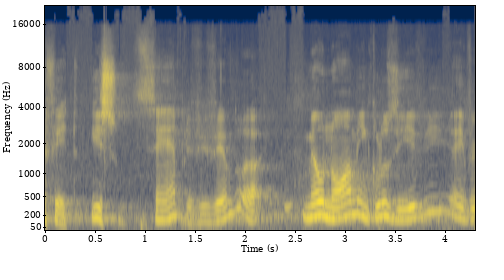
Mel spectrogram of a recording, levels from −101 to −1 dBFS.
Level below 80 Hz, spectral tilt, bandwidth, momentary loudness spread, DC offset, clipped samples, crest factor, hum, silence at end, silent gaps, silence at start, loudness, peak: -50 dBFS; -4 dB/octave; over 20 kHz; 12 LU; under 0.1%; under 0.1%; 16 dB; none; 0 s; none; 0 s; -16 LUFS; 0 dBFS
